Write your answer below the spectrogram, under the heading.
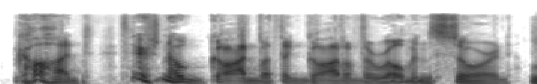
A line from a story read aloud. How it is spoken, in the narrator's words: laughed the centurion, and his men began to laugh also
